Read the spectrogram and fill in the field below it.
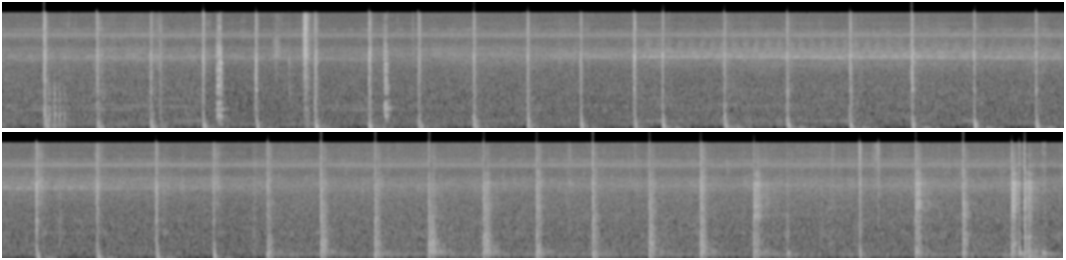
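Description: A wooden rammer thumps down on packed earth again and again in a steady rhythm.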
